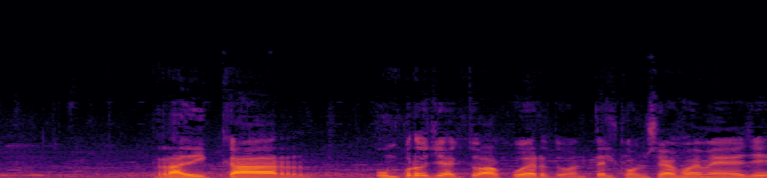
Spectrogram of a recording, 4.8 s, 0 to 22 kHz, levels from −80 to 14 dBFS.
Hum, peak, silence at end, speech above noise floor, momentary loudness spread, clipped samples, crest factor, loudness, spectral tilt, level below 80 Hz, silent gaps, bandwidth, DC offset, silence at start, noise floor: none; 0 dBFS; 0 s; 22 dB; 21 LU; under 0.1%; 16 dB; -16 LUFS; -6.5 dB/octave; -46 dBFS; none; 10 kHz; under 0.1%; 0 s; -38 dBFS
